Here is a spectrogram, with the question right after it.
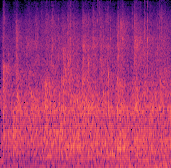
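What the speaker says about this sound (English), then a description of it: "deserves a big round of applause" Warm applause from an audience honouring an author at a literary event in Jalandhar, dense continuous clapping at steady strength throughout, close and full.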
